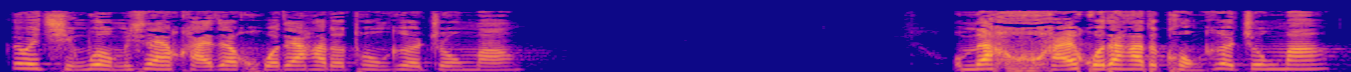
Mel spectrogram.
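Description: A woman's voice: mid-range voice, steady tone, normal speed. An older woman preaching a sermon, emphatic, repeating phrases in lists and putting questions to the audience.

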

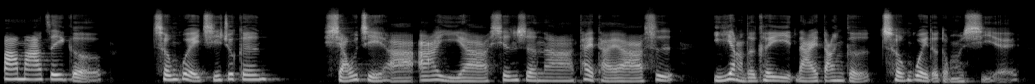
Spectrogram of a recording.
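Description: A woman, co-hosting a podcast in casual chat and telling animated stories. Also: fairly low pitch, unhurried. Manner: animated storytelling, acts out voices with laughs. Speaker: podcast co-host.

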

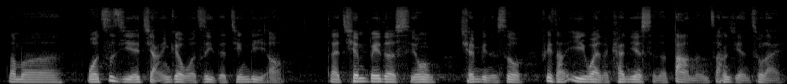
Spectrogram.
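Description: An older man, a pastor with a Taiwanese Mandarin accent, telling a personal story in a sermon with a conversational manner, many hesitant fillers and drawn-out particles at phrase ends. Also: fairly low pitch, dark tone, long reverb tail.

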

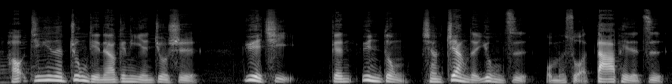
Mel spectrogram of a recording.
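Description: A man teaching English vocabulary, explaining each word slowly and mixing Chinese with English. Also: medium pitch, very animated, soft background music. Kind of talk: bilingual vocabulary lesson.

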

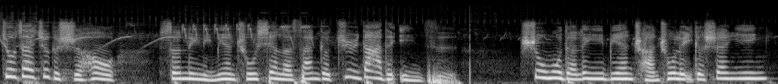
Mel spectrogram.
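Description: A woman hosting a children's story show, narrating a storybook in a lively, expressive way. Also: sits high, moderate pace, highs cut off, slight background noise. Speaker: storyteller host.

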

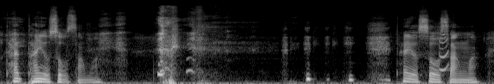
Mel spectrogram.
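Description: A man from Taiwan, co-hosting a podcast in casual chat with quick, offhand remarks. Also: lowish voice, fairly even intonation, slight background noise. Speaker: podcast co-host.

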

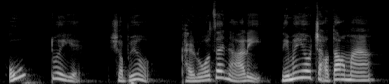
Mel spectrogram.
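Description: A woman reading a picture book aloud to children in an animated, playful way, asking them questions and making sound effects. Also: medium pitch, normal speed. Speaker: children's storyteller.

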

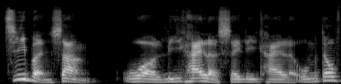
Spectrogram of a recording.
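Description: A man's voice: medium pitch, expressive, normal speed, dry recording, studio quality. A man with a Taiwanese accent hosting a casual podcast, chatting away and repeating phrases for emphasis. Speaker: podcast host.

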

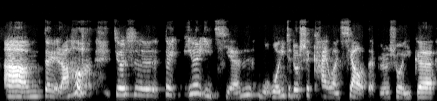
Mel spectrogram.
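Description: A woman's voice: medium pitch, normal speed, fairly bright tone, lo-fi sound. A woman in her thirties from Zurich, a German speaker, chats casually as a foreign Mandarin speaker, hesitant and giggly, often repeating words. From Zurich, Switzerland. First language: Swiss German. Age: 30s. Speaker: podcast guest. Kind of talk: casual interview chat in Mandarin as a foreign learner.

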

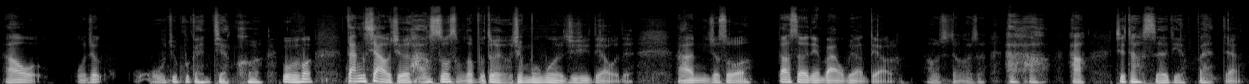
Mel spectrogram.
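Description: A man, co-hosting a podcast, telling a story in an animated way and acting out quoted lines. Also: low voice, fast talker, breathy edge, no room sound. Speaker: podcast co-host. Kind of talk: casual storytelling chat.

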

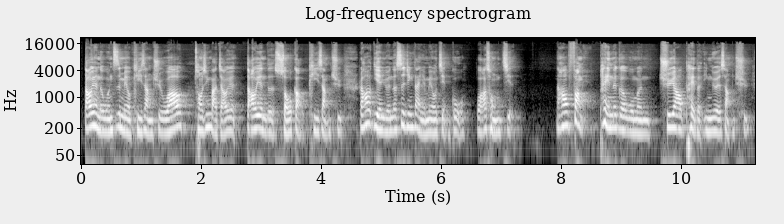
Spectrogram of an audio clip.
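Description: Young woman for casual venting chat. Fast delivery, acts out quotes. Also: lowish voice. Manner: animated storytelling, acting out quoted dialogue. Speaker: podcast co-host.

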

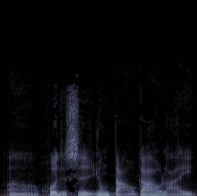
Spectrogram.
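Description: A woman's voice: deep voice, normal speed, gravelly, darkish tone, soft background music. A woman sharing her personal faith testimony in a radio interview, earnest and reflective, often restarting her words.

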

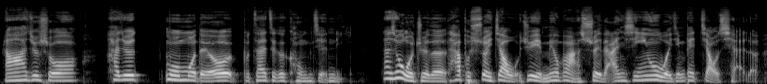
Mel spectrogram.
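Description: Fast-talking woman telling a story. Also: lowish voice, no echo, clean studio sound. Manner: animated retelling, acting out both sides of a quarrel. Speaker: podcast co-host. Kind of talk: casual storytelling.

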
